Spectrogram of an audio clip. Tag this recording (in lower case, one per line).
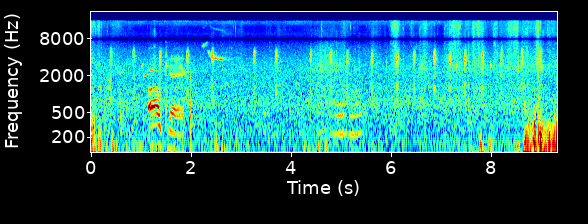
outside, rural or natural
bee or wasp
speech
